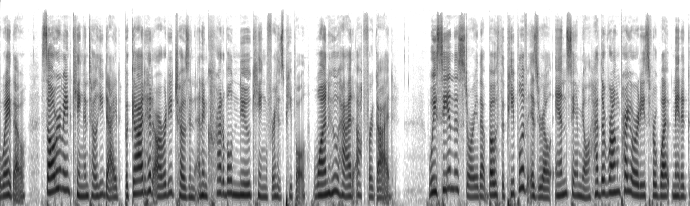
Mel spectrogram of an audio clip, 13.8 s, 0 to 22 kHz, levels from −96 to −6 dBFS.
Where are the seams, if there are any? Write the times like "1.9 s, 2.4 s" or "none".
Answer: 2.4 s, 6.2 s, 7.2 s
